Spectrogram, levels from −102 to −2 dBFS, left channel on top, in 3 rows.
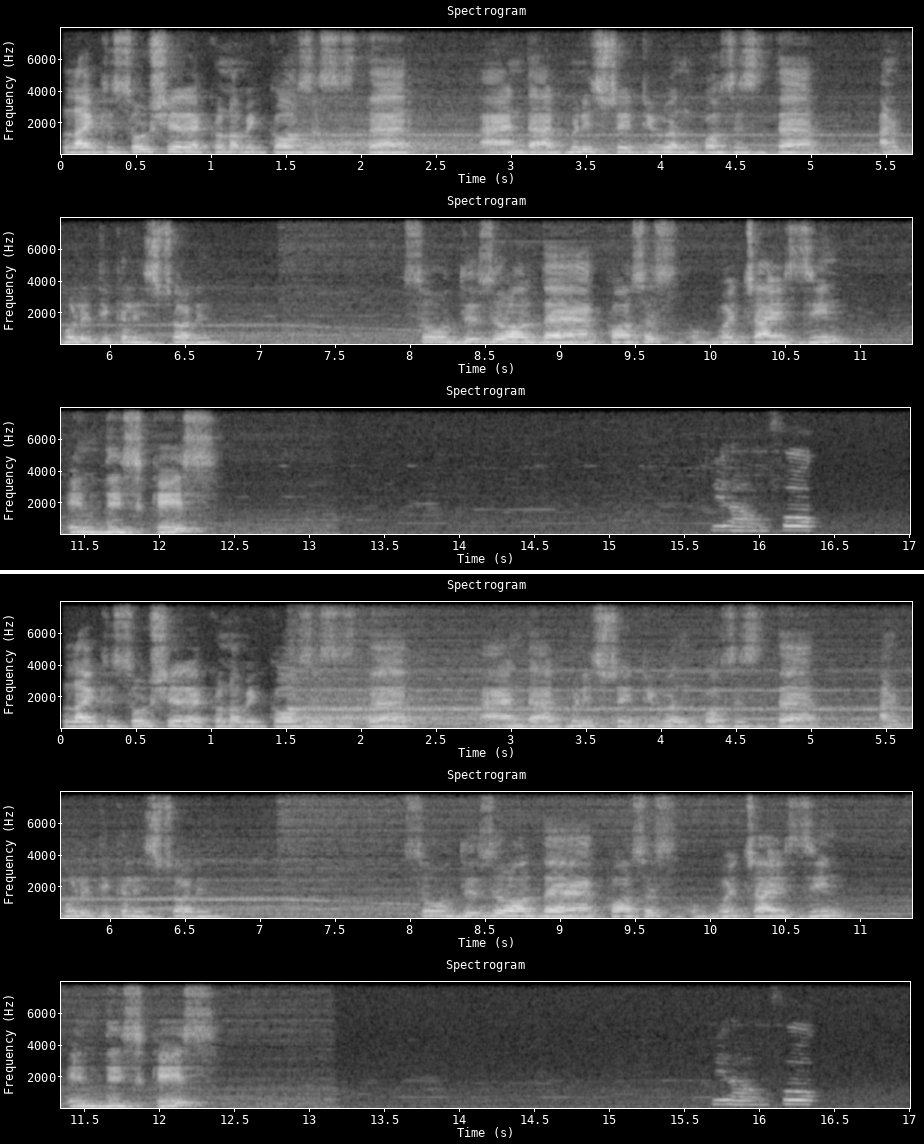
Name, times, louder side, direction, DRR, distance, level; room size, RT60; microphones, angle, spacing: voice 1, 0.0-2.4 2.8-5.1 5.5-6.8 8.0-11.0 11.4-12.4, left 1 dB, 15° left, 0.3 m, -22 dB
sound 1, 1.5-13.2, right 3 dB, 70° right, 1.0 m, -36 dB
voice 2, 13.1-14.7 15.0-16.3, left 1 dB, 60° left, 0.6 m, -34 dB
3.2 x 2.8 x 2.3 m
head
